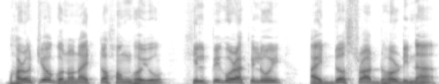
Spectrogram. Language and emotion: Assamese, neutral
